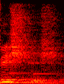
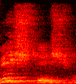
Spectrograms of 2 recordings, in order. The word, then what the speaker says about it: wichtig: assist wichtig، wichtig دوستان این گ به صورت ش تلفظ میشه در پایان.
